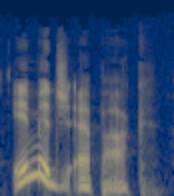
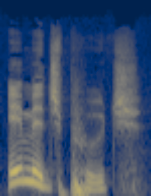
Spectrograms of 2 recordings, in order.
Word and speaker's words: Epoch: But Image Epoch, or as I've been told, Image Pooch, which is my new favorite pronunciation of this name, Image Pooch.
